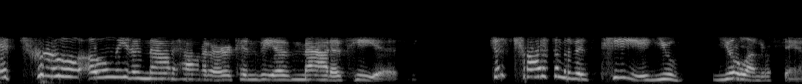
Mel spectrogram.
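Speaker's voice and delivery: irritated, annoyed, frustrated, thoroughly over it. Voicing the dormouse who wants no part of this: acted annoyed and frustrated. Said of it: "He's so annoyed, so frustrated".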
